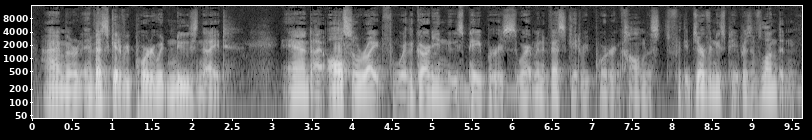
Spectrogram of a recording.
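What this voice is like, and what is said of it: American accent, Californian. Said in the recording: “you can tell from my accent, I'm not Professor Henry Higgins. It's very American. I'm from California originally”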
